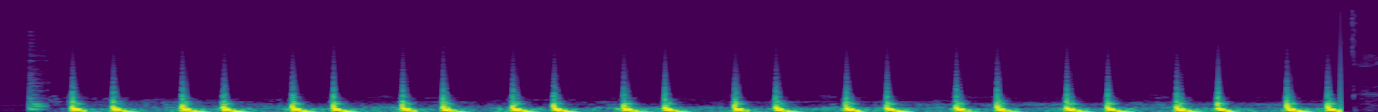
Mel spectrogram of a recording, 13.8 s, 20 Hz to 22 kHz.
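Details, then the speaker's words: Regular paired 'tum-tá' heart sounds, about 55 beats a minute, presented as an educational example of normal first and second heart sounds (S1 and S2). "O som da bulha um é representado pelo somomatopeéico tum. E o som da bolha dois é representado pelo som onomatopé tá."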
